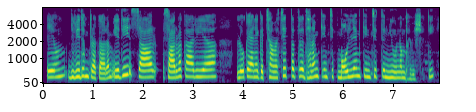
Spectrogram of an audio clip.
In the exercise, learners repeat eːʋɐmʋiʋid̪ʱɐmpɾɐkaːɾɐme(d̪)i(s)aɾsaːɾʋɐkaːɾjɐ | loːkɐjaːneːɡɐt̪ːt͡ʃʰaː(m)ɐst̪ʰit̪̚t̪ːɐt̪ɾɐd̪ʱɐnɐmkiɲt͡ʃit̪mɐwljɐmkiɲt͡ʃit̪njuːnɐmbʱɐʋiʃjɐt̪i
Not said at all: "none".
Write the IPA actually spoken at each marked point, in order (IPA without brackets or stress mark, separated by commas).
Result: d̪, s, m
